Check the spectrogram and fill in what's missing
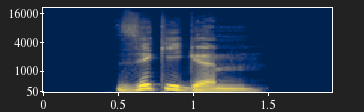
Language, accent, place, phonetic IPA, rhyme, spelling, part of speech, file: German, Germany, Berlin, [ˈzɪkɪɡəm], -ɪkɪɡəm, sickigem, adjective, De-sickigem.ogg
- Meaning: strong dative masculine/neuter singular of sickig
